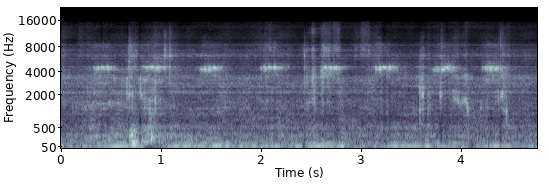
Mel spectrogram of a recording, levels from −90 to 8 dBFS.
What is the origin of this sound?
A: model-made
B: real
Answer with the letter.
A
